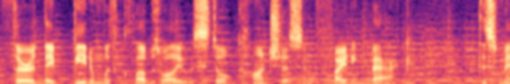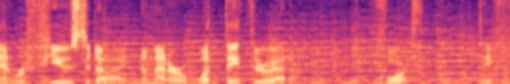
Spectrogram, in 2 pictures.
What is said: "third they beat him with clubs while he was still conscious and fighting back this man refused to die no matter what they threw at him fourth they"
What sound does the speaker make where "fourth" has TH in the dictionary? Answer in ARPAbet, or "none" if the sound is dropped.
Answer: TH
